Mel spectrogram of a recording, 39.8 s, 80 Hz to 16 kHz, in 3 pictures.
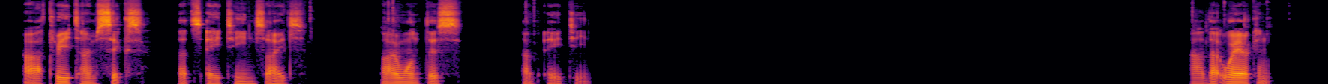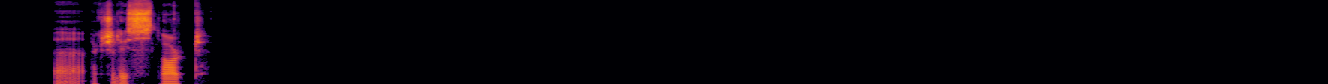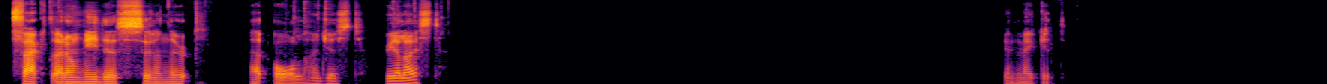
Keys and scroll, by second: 12.0 w, 14.6 alt+shift+d, 15.6 q, 17.6 ctrl+z, 17.8 ctrl+z, 18.0 ctrl+z, 18.2 ctrl+z, 18.4 ctrl+z, 35.9 r, 39.1 q, 39.7 alt+shift+d.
